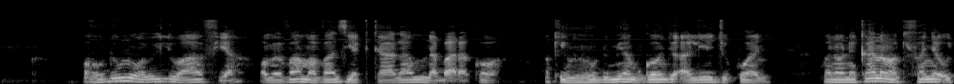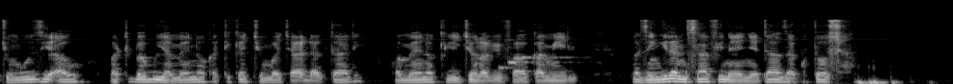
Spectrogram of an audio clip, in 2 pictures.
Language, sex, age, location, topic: Swahili, male, 25-35, Kisii, health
